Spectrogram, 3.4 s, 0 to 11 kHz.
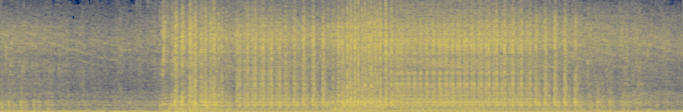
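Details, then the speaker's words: Yamaha Road Star 1700 Silverado carbureted V-twin after the shop raised the idle to fix dying at idle: deep, even rumble picks up cleanly through a rev and settles back without stumbling; running smoothly. "but that's alright we're back in the game is running a little bit better now as you can tell"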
